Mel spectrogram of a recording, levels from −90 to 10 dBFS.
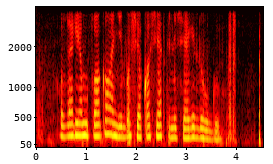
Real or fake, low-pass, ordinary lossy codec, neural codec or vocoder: fake; 3.6 kHz; none; codec, 24 kHz, 3 kbps, HILCodec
